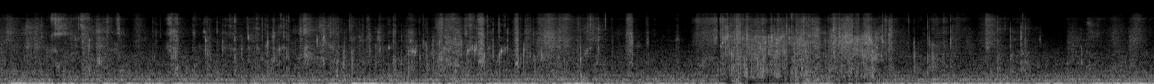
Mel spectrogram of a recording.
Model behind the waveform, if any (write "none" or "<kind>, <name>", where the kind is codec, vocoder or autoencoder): autoencoder, DAC-VAE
